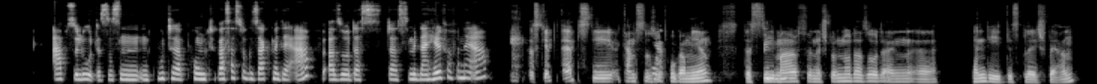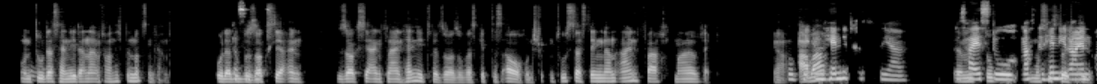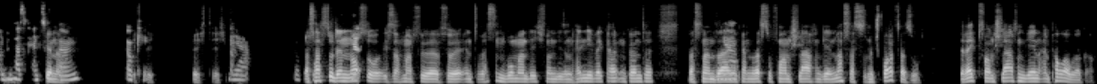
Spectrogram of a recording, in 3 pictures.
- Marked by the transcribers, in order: other background noise; put-on voice: "App"; put-on voice: "App?"; stressed: "einfach"; stressed: "aber"
- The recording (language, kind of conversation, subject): German, advice, Wie kann ich mir einen festen, regelmäßigen Schlaf-Wach-Rhythmus angewöhnen?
